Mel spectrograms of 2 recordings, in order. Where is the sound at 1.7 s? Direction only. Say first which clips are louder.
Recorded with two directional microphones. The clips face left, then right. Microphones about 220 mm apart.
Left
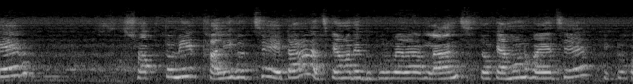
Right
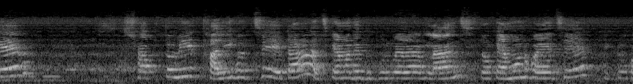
Left 6 dB; 20° left (ahead or behind).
